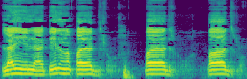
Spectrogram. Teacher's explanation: ডালটাকে কলকলা করতে হবে র টাকে সেকেন্ড ধরতে হবে এবং র টাকে মোটা করতে হবে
